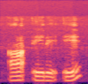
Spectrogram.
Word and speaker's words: are: Se escribe A-R-E y se pronuncia are. Ahí la E no tiene sonido.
